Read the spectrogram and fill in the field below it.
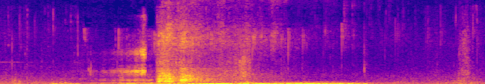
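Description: A blade hacks into a body with a wet, crunching squelch.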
